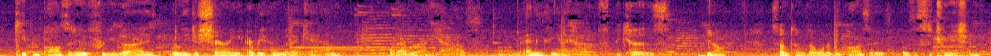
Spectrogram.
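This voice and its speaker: Clear music plays in the background. A woman speaks at a very fast pace. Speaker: vlogger. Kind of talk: casual vlog chat. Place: kitchen. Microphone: phone near.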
